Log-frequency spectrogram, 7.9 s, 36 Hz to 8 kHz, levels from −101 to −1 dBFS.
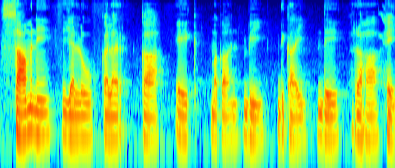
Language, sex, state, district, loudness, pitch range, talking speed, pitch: Hindi, male, Rajasthan, Jaipur, -27 LUFS, 95-105 Hz, 85 wpm, 95 Hz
